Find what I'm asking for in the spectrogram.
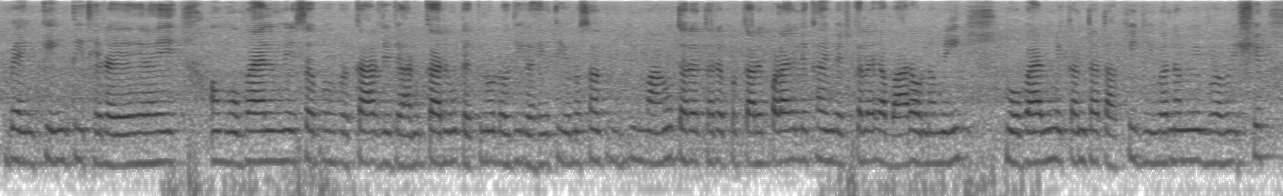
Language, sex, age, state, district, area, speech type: Sindhi, female, 30-45, Madhya Pradesh, Katni, urban, spontaneous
